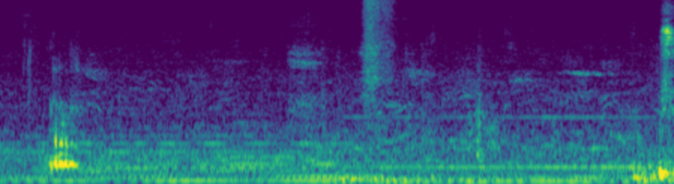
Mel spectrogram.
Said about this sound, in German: Er schnurrt. Das macht mal häufig.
